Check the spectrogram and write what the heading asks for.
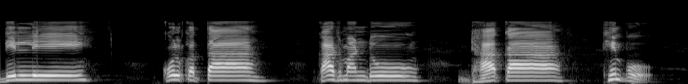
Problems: background sounds at intervals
